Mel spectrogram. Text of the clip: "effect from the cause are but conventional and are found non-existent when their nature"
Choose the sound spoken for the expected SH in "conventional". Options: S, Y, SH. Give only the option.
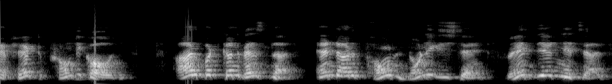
S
